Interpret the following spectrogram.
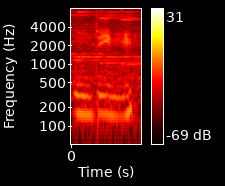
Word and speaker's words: Undine: I seek a path with Undine. As things stand now, Is I that a cannot. line? I forgot they pronounce it Undini.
